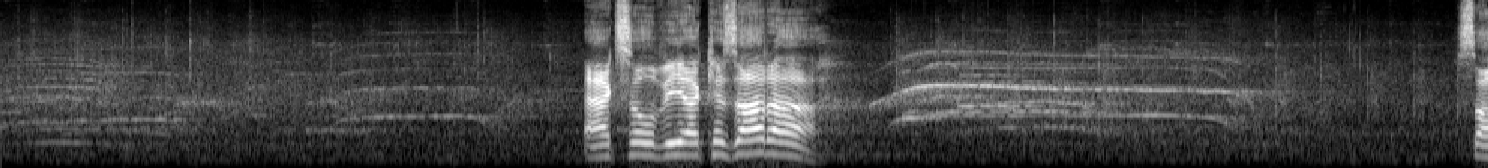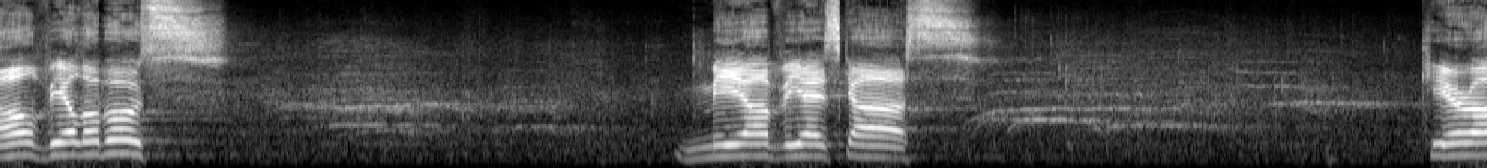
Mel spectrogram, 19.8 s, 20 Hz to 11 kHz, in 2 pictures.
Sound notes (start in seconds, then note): 0.0 crowd cheering; 0.0 crowd applauding; 5.7 crowd cheering; 5.8 crowd applauding; 11.6 crowd applauding; 11.7 crowd cheering; 16.4 crowd applauding; 16.7 crowd cheering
